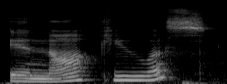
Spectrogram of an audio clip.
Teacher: our letters CU say the K sound, the K sound, and then there's a glide. So this is one of the words in English where the letter U sounds like its name, sounds like the word you. · It sounds just like the word us, or you can even do a little bit of an is sound, just light and short and unstressed on that last syllable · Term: schwa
